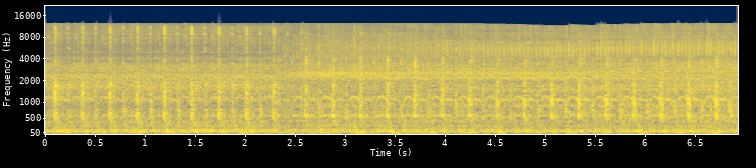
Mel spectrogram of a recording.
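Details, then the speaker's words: PM Research 6CI horizontal steam engine kit (1/4 HP) run on compressed air under load, exhaust wrapped in a rag: even light ticking about three and a half times a second, no knock; rod linkage quiet, normal. "I've wrapped the exhaust pipe with this rag to quiet down the exhaust so you can hear how quiet the connecting rod linkage is while the engine's running"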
